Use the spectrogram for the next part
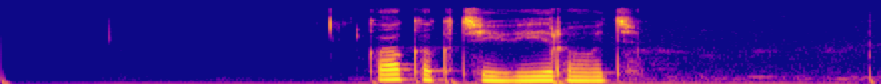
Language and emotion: Russian, sad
